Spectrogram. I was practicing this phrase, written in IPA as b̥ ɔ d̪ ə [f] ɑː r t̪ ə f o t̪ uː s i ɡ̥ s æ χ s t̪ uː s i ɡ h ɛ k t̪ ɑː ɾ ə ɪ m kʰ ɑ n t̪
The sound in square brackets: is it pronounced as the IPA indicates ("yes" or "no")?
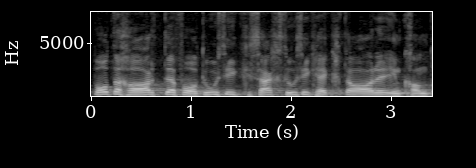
no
